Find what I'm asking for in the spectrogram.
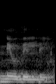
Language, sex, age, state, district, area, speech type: Bengali, male, 30-45, West Bengal, Jalpaiguri, rural, spontaneous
